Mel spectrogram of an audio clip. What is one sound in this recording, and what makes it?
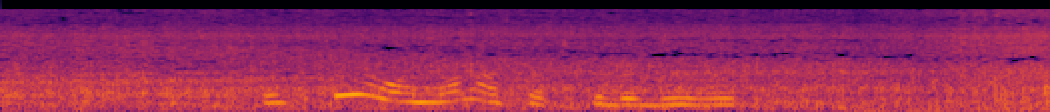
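A woman speaks casually, close by.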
